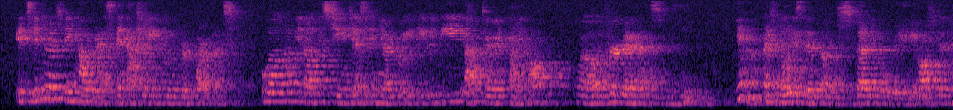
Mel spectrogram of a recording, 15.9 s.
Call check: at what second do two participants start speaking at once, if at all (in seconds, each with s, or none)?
none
